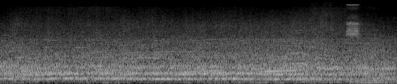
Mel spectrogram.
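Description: Race cars pulling away at the start of the Austrian Grand Prix in a racing video game, a dense, loud, sustained engine roar from the whole field, with a commentator talking over it.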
